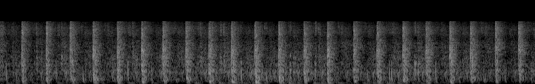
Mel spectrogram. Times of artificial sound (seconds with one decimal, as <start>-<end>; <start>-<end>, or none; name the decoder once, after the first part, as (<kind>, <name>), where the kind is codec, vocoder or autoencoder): none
